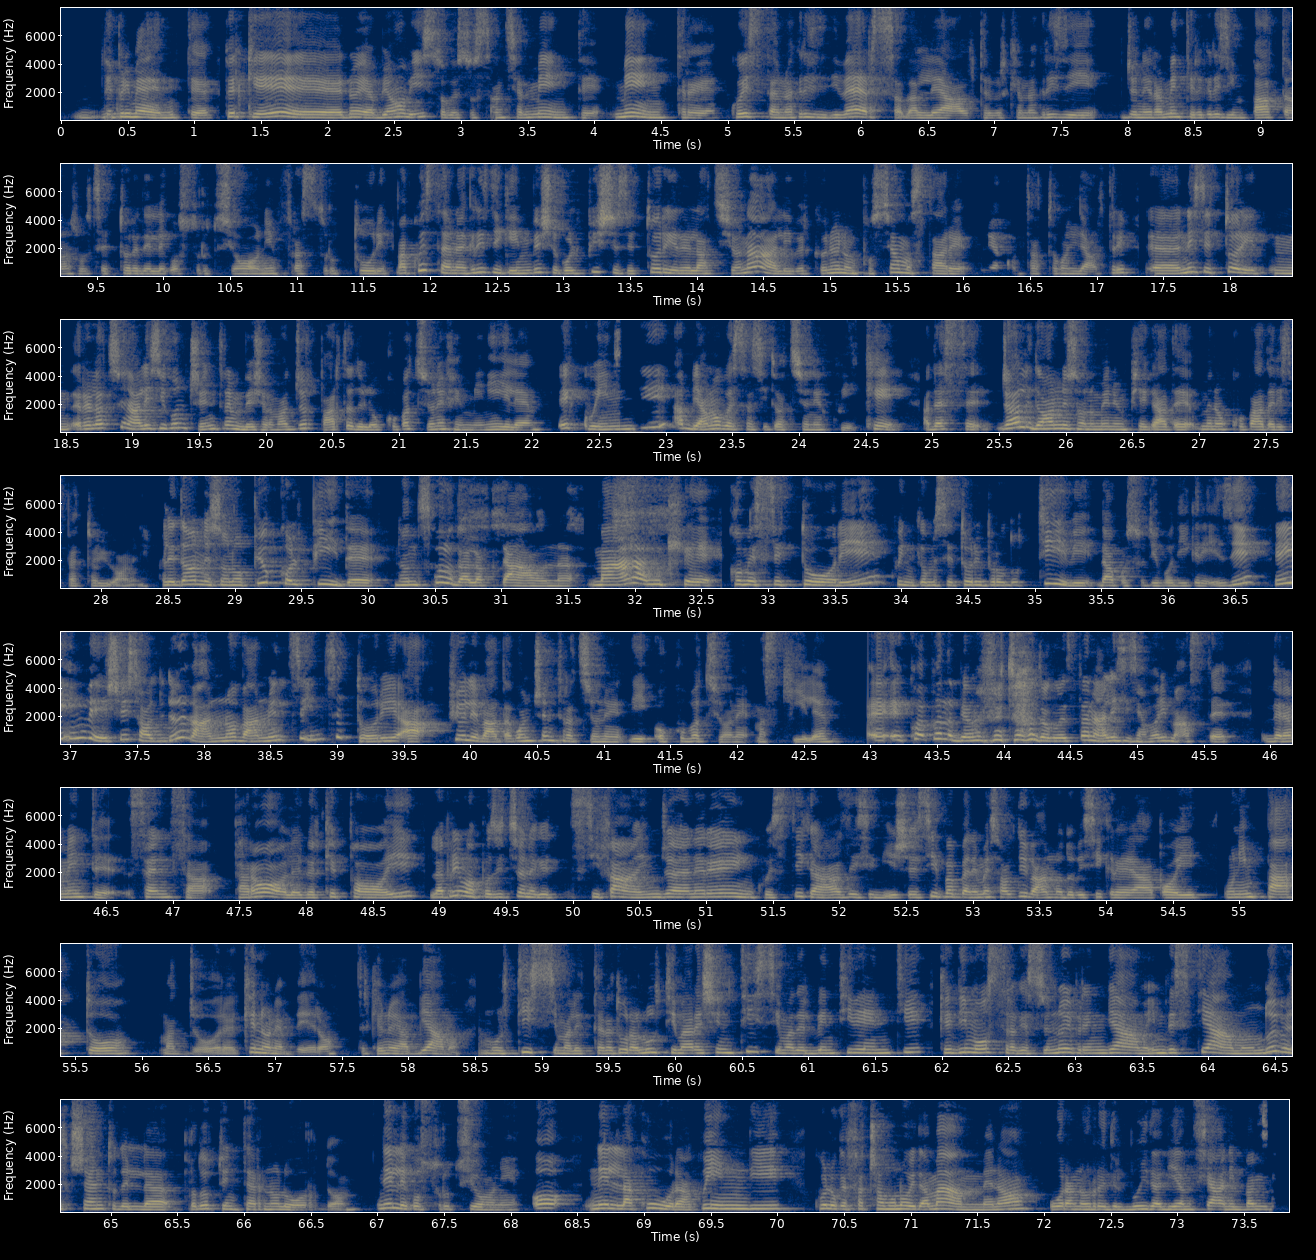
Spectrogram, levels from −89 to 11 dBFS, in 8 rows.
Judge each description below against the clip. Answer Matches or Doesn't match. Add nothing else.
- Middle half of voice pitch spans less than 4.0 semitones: Doesn't match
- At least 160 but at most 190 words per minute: Matches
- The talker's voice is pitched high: Matches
